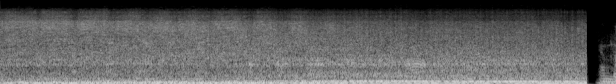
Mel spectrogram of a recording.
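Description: A Jeep engine idling close by, a loud, steady low drone with a broad rough hiss over it that runs unchanged until it cuts off abruptly near the end.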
